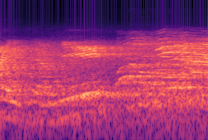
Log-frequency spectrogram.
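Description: A group of young children chanting a rhyme together in a singsong, their voices sliding down and then rising again about a second in.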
